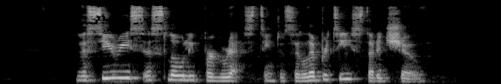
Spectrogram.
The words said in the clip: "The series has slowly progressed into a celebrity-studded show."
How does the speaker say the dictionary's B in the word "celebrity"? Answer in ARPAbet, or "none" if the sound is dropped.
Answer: B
